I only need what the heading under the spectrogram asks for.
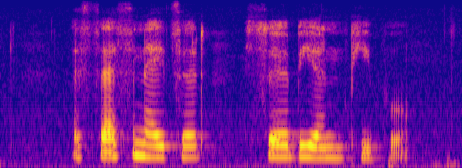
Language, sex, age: English, female, 20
